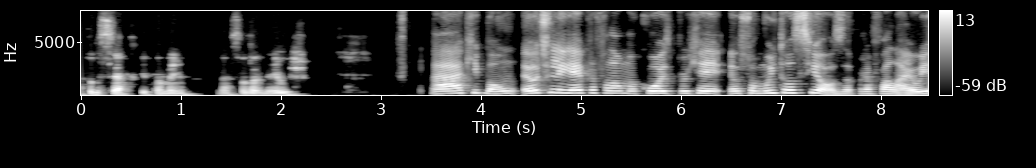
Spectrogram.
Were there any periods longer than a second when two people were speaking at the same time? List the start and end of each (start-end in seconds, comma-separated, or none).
none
